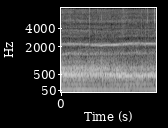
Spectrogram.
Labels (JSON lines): {"label": "biophony", "recorder": "HydroMoth"}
